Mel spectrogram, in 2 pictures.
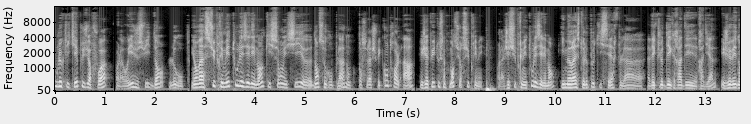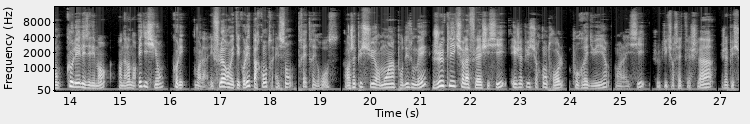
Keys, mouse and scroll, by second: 1.1 click, 15.3 click, 16.0 click, 22.2-24.8 drag, 25.2 middle click, 25.5 middle click, 26.5-27.3 drag.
